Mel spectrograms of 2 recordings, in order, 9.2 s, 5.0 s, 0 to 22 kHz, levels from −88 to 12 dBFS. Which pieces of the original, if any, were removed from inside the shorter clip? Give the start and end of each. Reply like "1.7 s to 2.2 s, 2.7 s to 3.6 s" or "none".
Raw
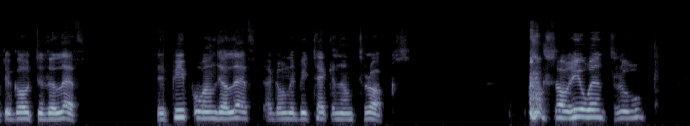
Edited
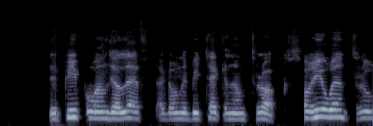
5.5 s to 7.5 s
